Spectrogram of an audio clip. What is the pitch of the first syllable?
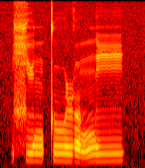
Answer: high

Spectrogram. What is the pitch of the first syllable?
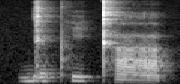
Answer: high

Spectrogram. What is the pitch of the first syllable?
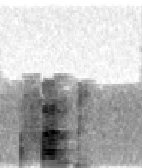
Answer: low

